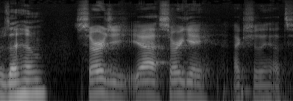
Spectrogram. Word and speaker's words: Sergey: Sergey, yeah, Sergey. Actually, that's how you pronounce it.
